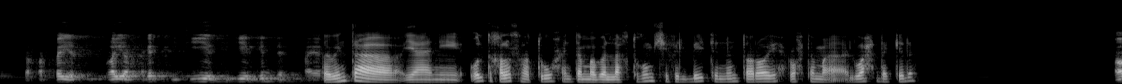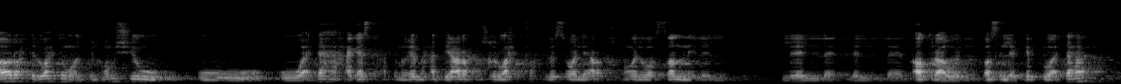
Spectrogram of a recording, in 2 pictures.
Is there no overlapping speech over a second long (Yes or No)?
Yes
